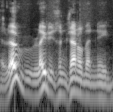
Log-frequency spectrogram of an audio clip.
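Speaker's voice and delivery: loud, strange radio announcer voice. Recalling a drummer who'd gone to radio school, strange radio-school voice. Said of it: "He'd have that strange voice".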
